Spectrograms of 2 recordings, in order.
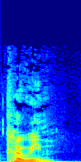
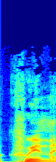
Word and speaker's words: Karim: And the appointment was to go to Harav Eyal Karim, or Krim, I think it's pronounced Karim.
